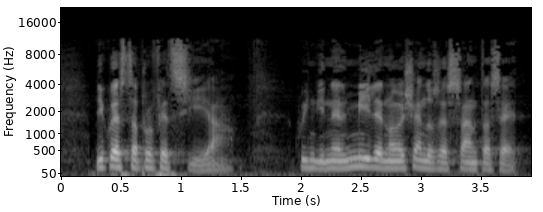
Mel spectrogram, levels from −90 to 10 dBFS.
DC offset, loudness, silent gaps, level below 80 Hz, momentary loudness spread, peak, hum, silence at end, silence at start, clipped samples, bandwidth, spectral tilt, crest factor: under 0.1%; -31 LUFS; none; -52 dBFS; 12 LU; -8 dBFS; none; 0.1 s; 0.3 s; under 0.1%; 11.5 kHz; -4.5 dB/octave; 24 dB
